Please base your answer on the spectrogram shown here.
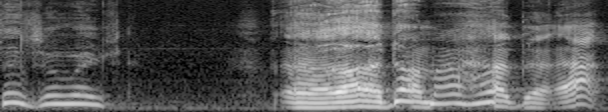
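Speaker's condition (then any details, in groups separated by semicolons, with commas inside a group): Cerebral palsy; a little difficult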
